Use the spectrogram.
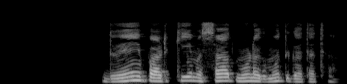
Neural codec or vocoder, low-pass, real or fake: none; 7.2 kHz; real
